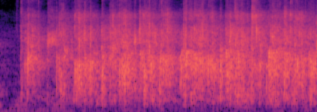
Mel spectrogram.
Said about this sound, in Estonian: okei, aitäh sulle, plaksume ka.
